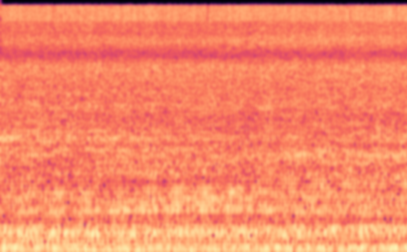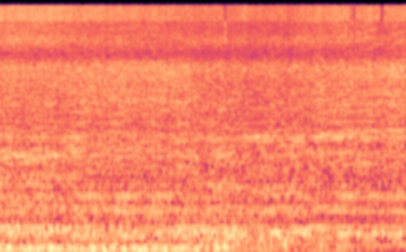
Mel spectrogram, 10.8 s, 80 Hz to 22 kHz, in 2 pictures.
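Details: Honda Pilot cold start: busy metallic rattle over a steady idle hum, lasting about 10 minutes after first start, then the engine runs perfectly all day.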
